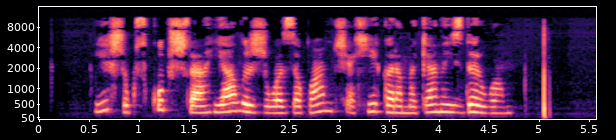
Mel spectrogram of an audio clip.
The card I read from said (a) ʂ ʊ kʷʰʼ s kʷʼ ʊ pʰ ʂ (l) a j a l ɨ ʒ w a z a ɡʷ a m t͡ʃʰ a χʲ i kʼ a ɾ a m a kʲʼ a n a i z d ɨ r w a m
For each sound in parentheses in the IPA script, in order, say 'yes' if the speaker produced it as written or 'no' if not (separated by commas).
no, no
